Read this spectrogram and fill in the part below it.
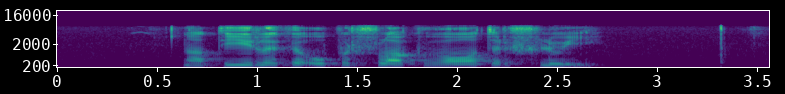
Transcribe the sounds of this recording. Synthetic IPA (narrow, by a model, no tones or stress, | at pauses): nɐtiːrləkəʔɔpərflɐkvɑːtərfluj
